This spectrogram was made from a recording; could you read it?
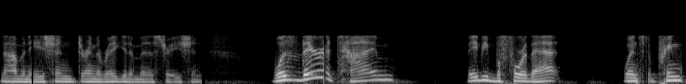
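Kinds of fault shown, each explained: Bluetooth CVSD headset codec: one-bit slope-tracking narrowband coding removes everything above 4 kHz, leaving muffled speech with scratchy sibilants and granular hiss throughout.
Unconcealed Bluetooth headset packet loss: lost voice packets become silence, leaving abrupt holes at 0.31, 2.01 and 3.24 s and scattered chopping dropouts from 6.36 to 6.53 s.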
